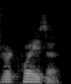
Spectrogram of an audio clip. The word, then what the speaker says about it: Rayquaza: Rico quaro sorry and if they're going to pronounce it like that then it is Rayquaza so I have to give and just like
